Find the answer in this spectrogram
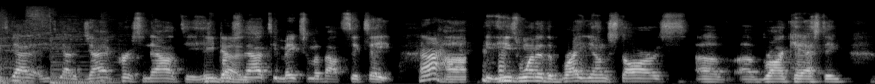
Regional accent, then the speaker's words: Lawton, Oklahoma, United States; that know me as a kid growing up in Lawton, Oklahoma.

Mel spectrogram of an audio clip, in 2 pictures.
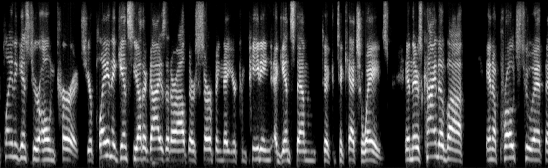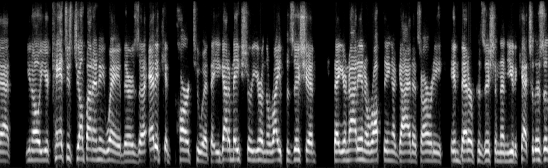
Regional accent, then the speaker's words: Joliet, Illinois, United States; I grew up in Joliet my whole life. I've been a Bears fan my whole life since 1961.

